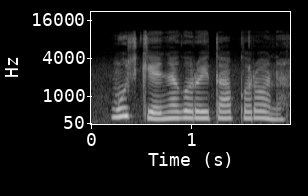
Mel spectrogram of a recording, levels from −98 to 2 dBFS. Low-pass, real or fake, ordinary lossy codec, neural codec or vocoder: 10.8 kHz; real; none; none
